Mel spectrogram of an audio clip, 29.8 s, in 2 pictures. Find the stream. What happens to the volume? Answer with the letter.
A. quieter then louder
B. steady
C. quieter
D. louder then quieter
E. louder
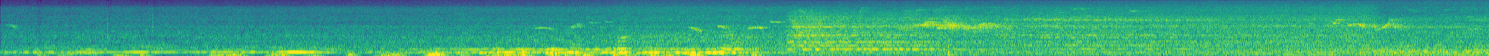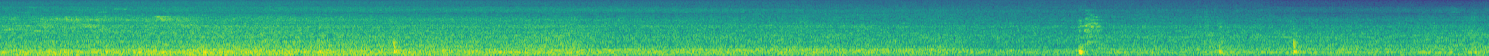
D.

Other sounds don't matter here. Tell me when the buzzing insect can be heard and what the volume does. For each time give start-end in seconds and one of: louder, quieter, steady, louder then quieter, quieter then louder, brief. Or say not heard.
0.0-29.7 quieter.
